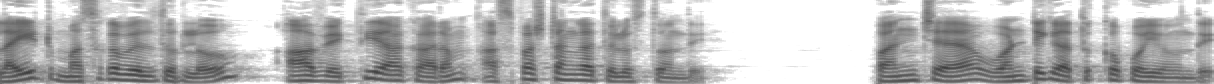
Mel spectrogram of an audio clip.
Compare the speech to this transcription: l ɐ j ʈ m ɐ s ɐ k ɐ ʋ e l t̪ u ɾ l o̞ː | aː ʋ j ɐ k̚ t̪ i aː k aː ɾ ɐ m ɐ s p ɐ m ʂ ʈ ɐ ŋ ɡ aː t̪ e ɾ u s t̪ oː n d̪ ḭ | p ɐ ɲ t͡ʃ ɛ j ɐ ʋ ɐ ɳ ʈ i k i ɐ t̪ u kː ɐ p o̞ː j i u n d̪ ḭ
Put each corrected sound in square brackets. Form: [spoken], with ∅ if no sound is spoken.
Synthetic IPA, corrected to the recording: l ɐ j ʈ m ɐ s ɐ k ɐ ʋ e l t̪ u ɾ l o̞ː | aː ʋ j ɐ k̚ t̪ i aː k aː ɾ ɐ m ɐ s p ɐ [∅] ʂ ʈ ɐ ŋ ɡ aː t̪ e [l] u s t̪ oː n d̪ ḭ | p ɐ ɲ t͡ʃ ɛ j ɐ ʋ ɐ ɳ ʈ i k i ɐ t̪ u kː ɐ p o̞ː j i u n d̪ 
